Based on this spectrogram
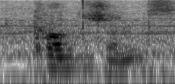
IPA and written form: ˈkɒnʃəns (conscience)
